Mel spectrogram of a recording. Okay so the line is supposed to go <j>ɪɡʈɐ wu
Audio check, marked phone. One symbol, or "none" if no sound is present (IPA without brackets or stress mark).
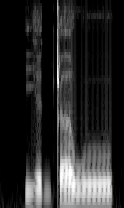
j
